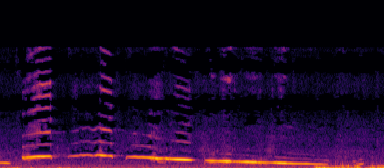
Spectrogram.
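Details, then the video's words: An Australian magpie in Newcastle, NSW, which had learned to mimic ambulance and fire-engine sirens, whistles a clear siren-like phrase: two level wavering notes, then a long smooth downward slide, like a passing ambulance, over faint background noise. "Australian magpie sings like an ambulance"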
